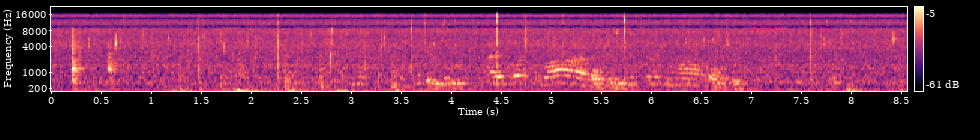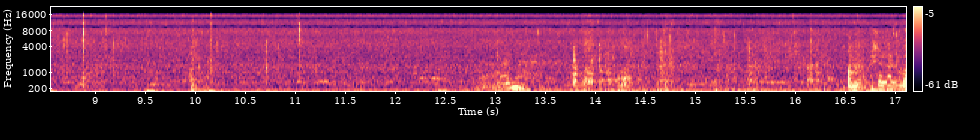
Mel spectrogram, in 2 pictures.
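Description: Pork for pork igado stirred and frying in a pan, with a steady close sizzle and repeated scraping stirs throughout; a voice is heard briefly in the background.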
